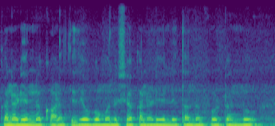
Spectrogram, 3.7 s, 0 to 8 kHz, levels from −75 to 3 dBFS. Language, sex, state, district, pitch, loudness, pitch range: Kannada, male, Karnataka, Bidar, 110 Hz, -14 LUFS, 110-115 Hz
